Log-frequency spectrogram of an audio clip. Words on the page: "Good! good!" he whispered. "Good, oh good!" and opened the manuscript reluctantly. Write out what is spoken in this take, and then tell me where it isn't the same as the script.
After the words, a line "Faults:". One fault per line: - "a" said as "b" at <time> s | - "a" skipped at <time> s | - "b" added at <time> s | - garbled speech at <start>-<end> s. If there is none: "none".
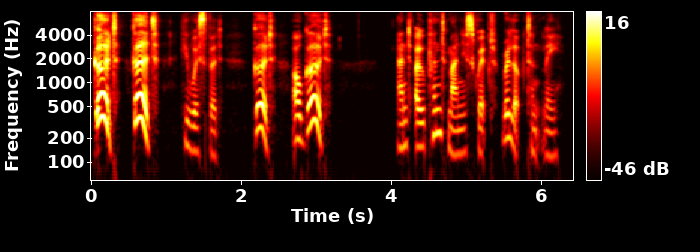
"Good! good!" he whispered. "Good, oh good!" and opened manuscript reluctantly.
Faults:
- "the" skipped at 4.7 s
